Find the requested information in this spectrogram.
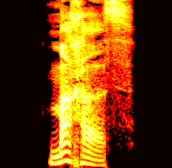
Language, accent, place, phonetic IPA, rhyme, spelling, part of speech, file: German, Germany, Berlin, [ˈmaxɐs], -axɐs, Machers, noun, De-Machers.ogg
- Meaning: genitive singular of Macher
